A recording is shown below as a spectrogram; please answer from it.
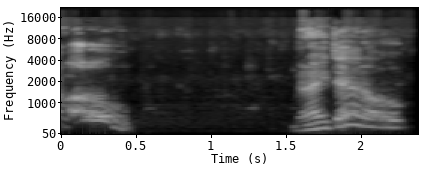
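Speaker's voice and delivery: usual speaking voice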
